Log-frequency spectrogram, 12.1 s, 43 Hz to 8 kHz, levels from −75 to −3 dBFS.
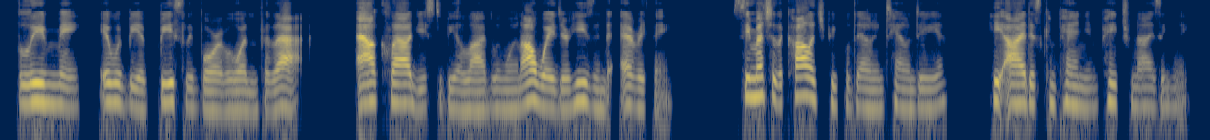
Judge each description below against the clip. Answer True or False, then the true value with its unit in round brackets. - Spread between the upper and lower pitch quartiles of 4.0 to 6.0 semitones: False (3.6 semitones)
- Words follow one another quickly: True (210 wpm)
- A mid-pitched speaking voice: True (155 Hz)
